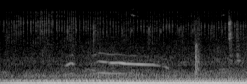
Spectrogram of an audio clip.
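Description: Steady low drone of the sportfishing boat's engine running while the boat holds on the fishing spot.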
